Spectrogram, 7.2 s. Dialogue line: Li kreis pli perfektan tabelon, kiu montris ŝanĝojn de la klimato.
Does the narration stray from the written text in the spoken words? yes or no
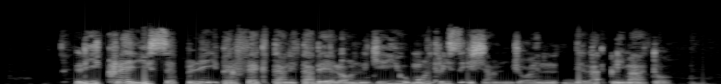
no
